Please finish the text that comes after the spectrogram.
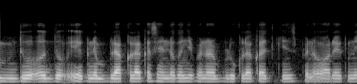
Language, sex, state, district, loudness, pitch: Hindi, male, Haryana, Jhajjar, -18 LUFS, 140 Hz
